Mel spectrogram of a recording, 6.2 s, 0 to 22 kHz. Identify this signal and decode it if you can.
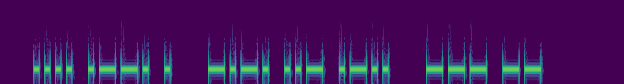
Morse code, heard as a keyed tone, about 22 wpm, 700 Hz. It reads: HPE CUL OM
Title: Common QSO Phrases 22wpm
